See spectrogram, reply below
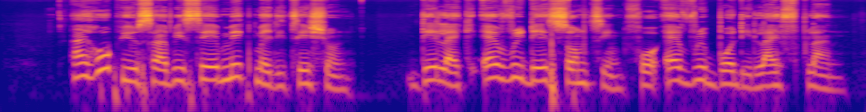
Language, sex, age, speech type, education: Nigerian Pidgin, female, 30-45, spontaneous, tertiary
